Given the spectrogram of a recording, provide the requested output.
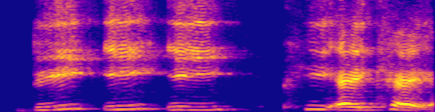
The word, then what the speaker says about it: Deepak: network his name is d-e-e-p-a-k i think that's deepak i think that's how you yes that's how you say his name he's a part of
